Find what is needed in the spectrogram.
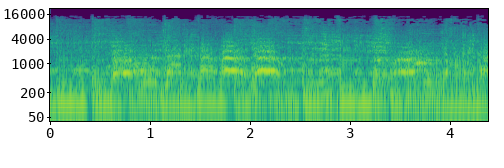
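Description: Live polka band playing loud, with drum kit, bass guitar, keyboard and saxophone. A melody line swoops up and down in pitch over a steady bass line.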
